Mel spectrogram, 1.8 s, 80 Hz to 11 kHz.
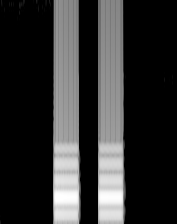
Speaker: low priority alarms usually indicate a device problem or error condition such as this spo2 non-pulsatile message and they appear in this cyan background and sound like this or this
